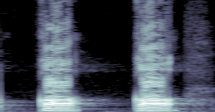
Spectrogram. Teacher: Теперь здесь буква «ков» с фатхой. Фатха приобретает оттенок «о», «ко», «ко».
